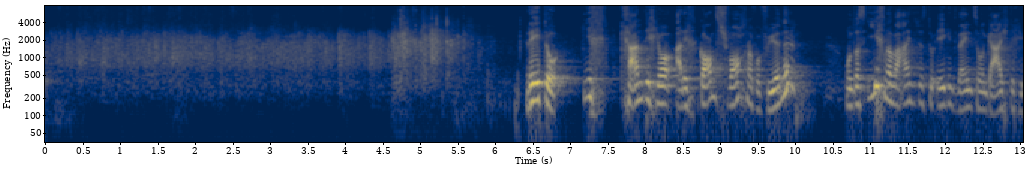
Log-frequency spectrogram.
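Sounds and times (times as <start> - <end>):
audience applause: 0.0 - 5.9
speech: 6.4 - 13.0.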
